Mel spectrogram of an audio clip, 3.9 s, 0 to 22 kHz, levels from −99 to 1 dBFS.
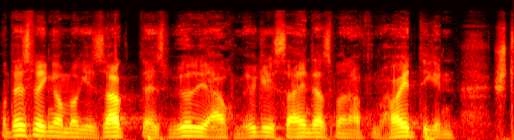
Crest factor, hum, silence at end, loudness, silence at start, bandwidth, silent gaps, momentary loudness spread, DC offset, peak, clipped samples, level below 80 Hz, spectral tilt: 22 dB; none; 0.05 s; -24 LUFS; 0 s; 15.5 kHz; none; 12 LU; under 0.1%; -4 dBFS; under 0.1%; -48 dBFS; -5.5 dB/octave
